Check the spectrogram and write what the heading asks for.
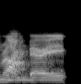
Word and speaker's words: Roddenberry: So like Gene Roddenberry, did I say his name right? – You did.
